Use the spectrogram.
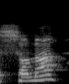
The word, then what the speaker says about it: Sunnah: Sun connection is very clear, So and also No, the Sunni is a Western pronunciation. mm, Their pronunciation is Sunnah, Sunnah, hmm or As-Sunnah.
